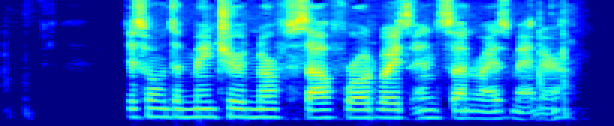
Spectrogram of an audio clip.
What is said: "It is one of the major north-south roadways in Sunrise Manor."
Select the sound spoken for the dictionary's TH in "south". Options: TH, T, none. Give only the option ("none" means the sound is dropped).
TH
